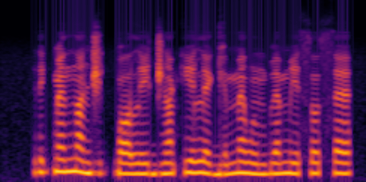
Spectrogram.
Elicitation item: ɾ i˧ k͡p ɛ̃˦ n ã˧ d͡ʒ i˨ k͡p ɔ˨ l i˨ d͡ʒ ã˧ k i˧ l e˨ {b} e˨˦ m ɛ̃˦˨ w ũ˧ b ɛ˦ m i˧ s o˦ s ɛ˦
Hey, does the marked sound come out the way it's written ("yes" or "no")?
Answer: no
